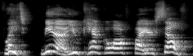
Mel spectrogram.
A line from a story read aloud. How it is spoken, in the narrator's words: he shouted in vain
